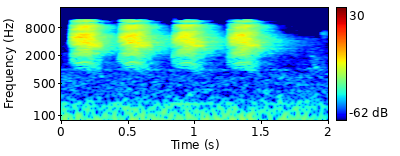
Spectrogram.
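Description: Steller's jay giving four harsh, raspy shack notes in a quick even series, about three per second, with a faint low rumble beneath.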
